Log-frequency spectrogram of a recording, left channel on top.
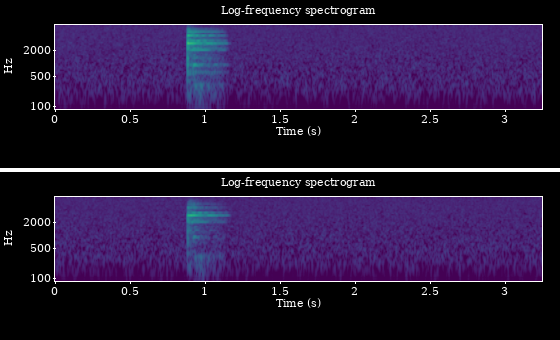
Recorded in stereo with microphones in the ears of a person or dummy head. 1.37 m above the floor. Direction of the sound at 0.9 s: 40° left (ahead or behind).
